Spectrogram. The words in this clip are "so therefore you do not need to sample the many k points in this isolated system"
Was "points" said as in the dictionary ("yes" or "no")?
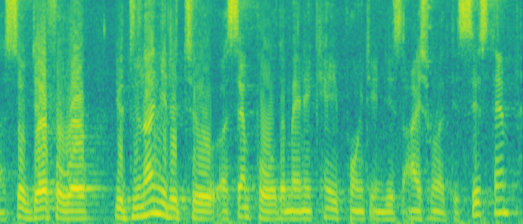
no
